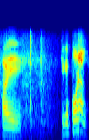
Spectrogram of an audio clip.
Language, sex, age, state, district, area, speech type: Odia, male, 45-60, Odisha, Nabarangpur, rural, conversation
